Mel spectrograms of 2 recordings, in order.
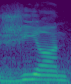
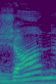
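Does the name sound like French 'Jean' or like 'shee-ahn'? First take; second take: shee-ahn; Jean. First: The name is said as shee-ahn. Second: The name is said like French Jean. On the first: The speaker calls it right. "I like calling them Xi'an" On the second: The speaker calls it wrong. "they pronounce it like Jean"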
